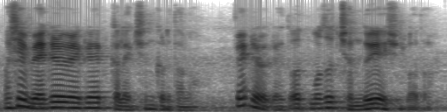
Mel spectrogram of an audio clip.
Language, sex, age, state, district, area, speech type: Goan Konkani, male, 45-60, Goa, Bardez, urban, spontaneous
